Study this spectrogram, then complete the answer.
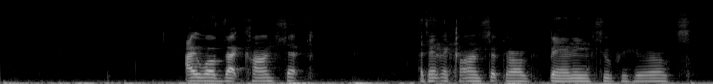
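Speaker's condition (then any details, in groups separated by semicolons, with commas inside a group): Cerebral palsy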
